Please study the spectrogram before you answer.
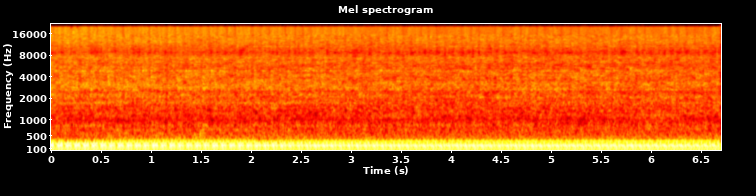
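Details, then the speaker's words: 1976 Jaguar XJ12 with a replacement V12 installed after sitting engineless for decades, first runs as fuel pressure slowly builds: even, smooth idle with a steady low burble, no knocks or misses, running about 10 seconds; normal running. "our pressure is slowly coming up here it's running a little bit longer so that is working we're running for about 10 seconds"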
